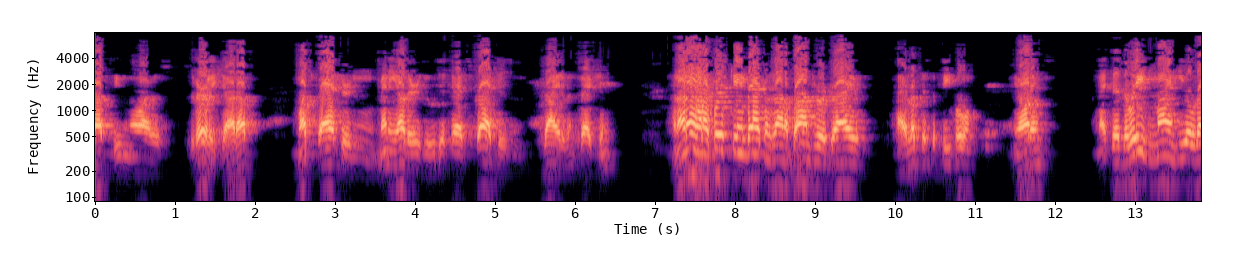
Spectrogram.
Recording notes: He is telling his story in San Francisco. At an unknown event. This recording has a harsher tone to it as many older recordings do, I was able to get the background hum out.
